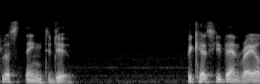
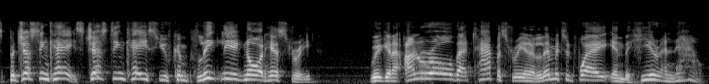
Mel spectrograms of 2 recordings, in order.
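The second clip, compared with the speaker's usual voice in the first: much higher, hyped trailer-voice build; dramatic announcer; 11 semitones higher than usual. Acted. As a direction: sell it like a blockbuster documentary trailer. Dramatic promo-style build-up.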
